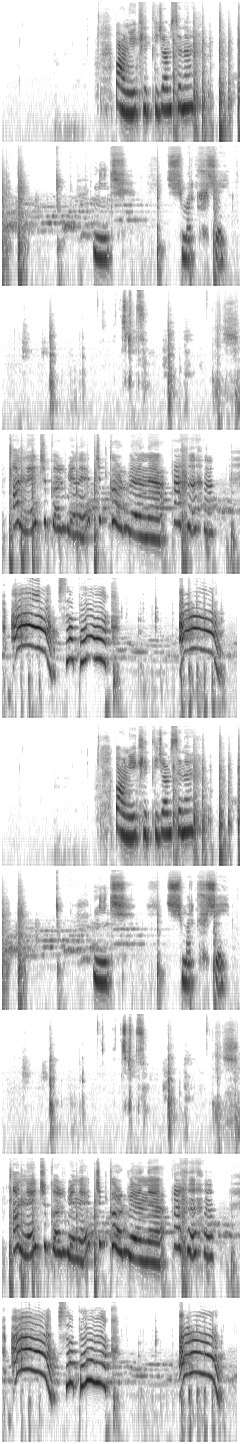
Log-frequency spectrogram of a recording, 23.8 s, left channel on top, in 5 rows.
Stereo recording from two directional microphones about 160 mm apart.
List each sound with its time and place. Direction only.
1.6 s speech: 10° right (ahead or behind)
6.6 s speech: 5° right (ahead or behind)
11.3 s chewing: 5° right (ahead or behind)
13.6 s a sound: 15° right (ahead or behind)
15.0 s a child's voice: 20° right (ahead or behind)
18.9 s music: centre (ahead or behind)
19.8 s a sound: 5° right (ahead or behind)
22.5 s dog: 10° right (ahead or behind)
